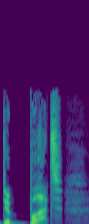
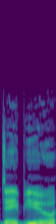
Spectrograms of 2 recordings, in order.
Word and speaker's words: debut: languages including French and debut is using the French pronunciation there you just don't pronounce the T at the end of this word debut but hey what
